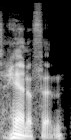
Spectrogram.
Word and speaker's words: Hanafin: fan so hold on a second i'm still pronounced hanafin it's just right it's an ellis island thing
